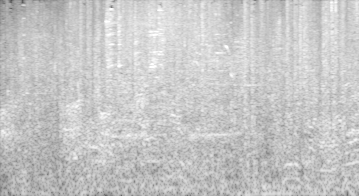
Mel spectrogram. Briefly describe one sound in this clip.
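Rapid gunfire rattles and bursts.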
